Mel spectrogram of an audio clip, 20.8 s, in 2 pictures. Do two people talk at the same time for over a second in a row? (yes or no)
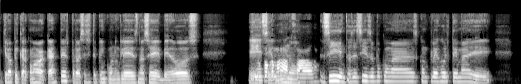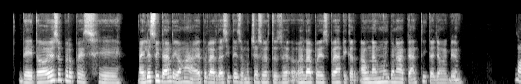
yes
